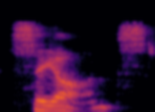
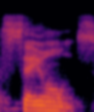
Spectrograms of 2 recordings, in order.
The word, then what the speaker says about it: séance: Firstly, I love your pronunciation because it's so much fancier than when we say it. So I like séance is so much better than séance. Yeah, it's more French, more accurate.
